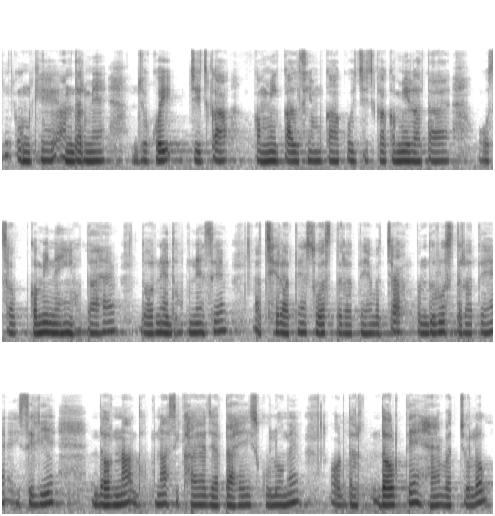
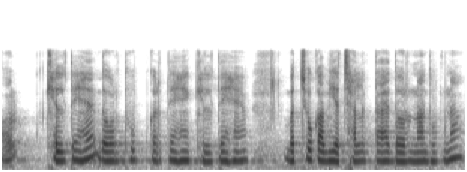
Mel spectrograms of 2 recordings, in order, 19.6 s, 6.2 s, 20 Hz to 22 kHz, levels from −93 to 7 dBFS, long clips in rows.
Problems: none marked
